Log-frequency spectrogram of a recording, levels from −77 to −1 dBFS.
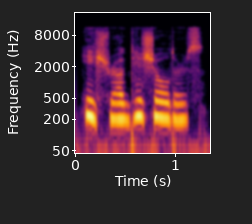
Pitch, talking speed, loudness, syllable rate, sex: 205 Hz, 175 wpm, -14 LUFS, 4.8 syllables/s, female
